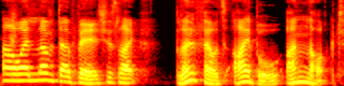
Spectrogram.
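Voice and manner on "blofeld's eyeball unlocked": female, robotic computer system announcement voice. Quoting a line from the film's computer, in a computer woman voice. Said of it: "computer woman voice".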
